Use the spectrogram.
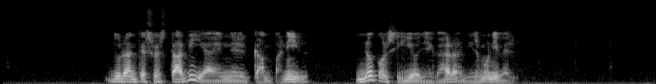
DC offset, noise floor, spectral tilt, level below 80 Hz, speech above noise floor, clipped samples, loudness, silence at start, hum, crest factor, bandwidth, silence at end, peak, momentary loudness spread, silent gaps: under 0.1%; -58 dBFS; -7.5 dB/octave; -50 dBFS; 36 dB; under 0.1%; -23 LUFS; 1.1 s; none; 18 dB; 14.5 kHz; 1.4 s; -6 dBFS; 7 LU; none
